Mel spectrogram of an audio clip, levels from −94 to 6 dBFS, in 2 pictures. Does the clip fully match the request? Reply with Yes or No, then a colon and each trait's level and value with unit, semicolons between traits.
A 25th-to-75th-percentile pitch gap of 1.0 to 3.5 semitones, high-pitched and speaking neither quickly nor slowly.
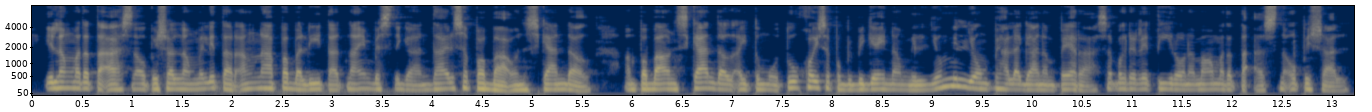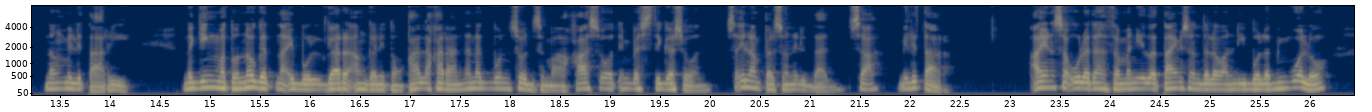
No: average, 2.9 semitones; medium, 140 Hz; average, 145 wpm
